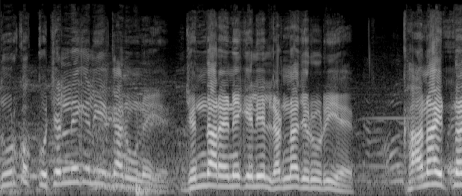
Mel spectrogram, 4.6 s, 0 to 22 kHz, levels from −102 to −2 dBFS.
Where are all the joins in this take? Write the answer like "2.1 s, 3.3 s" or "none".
1.7 s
